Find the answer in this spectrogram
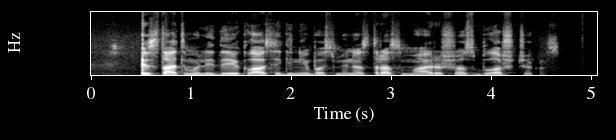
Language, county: Lithuanian, Šiauliai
